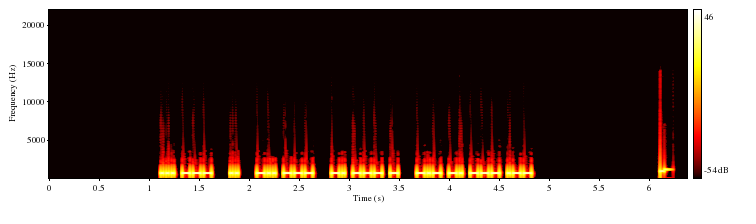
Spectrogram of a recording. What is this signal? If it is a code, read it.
Morse code, heard as a keyed tone, about 44 wpm, 700 Hz. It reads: SO I DO NOT KNOW
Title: Sets of 5 Words Encore 45wpm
